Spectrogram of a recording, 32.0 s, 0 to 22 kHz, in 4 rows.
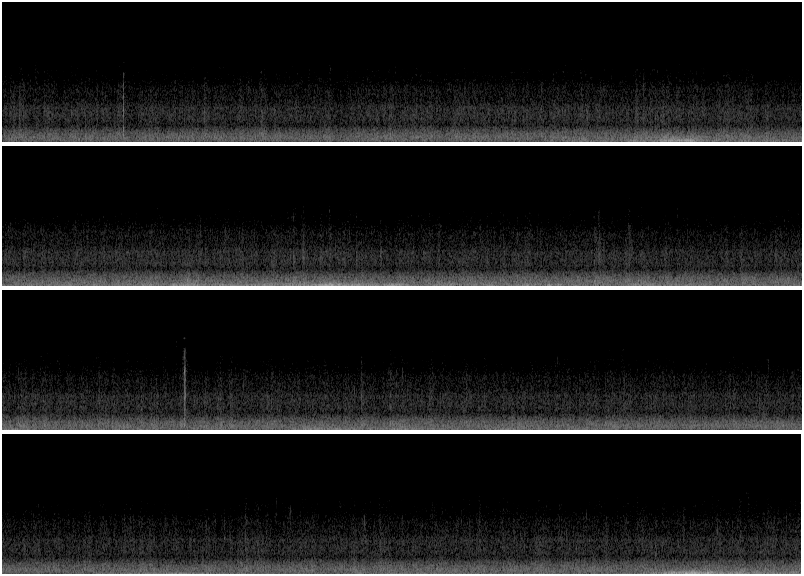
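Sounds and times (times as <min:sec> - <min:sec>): steady rain: 0:00.0 - 0:31.9
thunder rumbling: 0:05.7 - 0:16.3, 0:25.0 - 0:31.9.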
